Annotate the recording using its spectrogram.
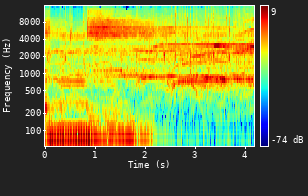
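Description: A live band's amplified music finishing about a second in, its bass dying away, followed by a crowd cheering and whooping.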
